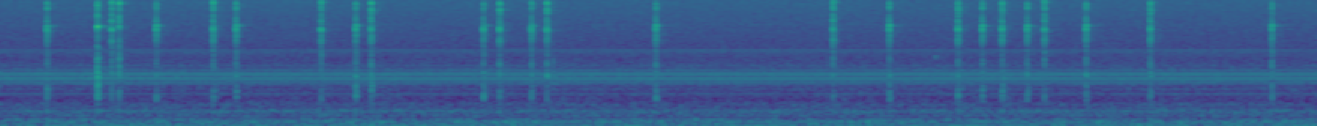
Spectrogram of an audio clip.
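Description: Light, irregular clicks and taps, a few a second, over a faint steady high-pitched whine.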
